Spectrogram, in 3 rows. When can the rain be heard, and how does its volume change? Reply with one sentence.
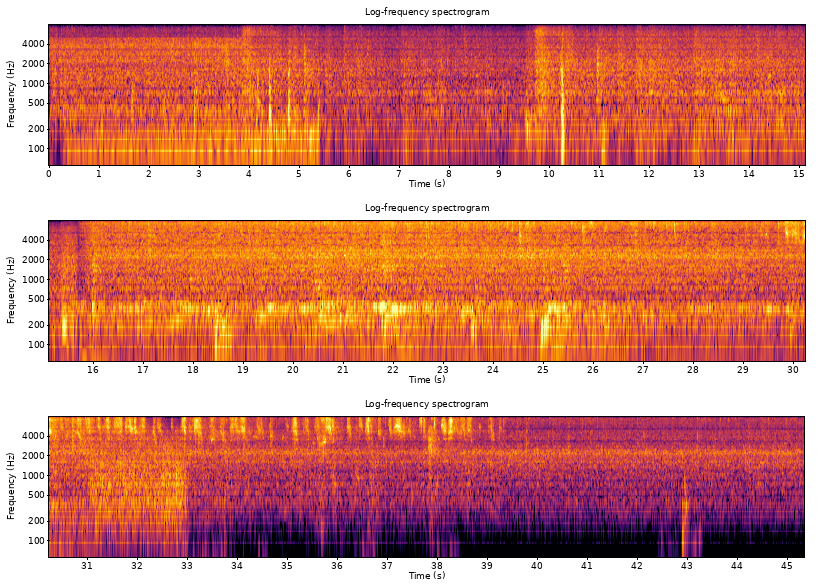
You can hear the rain from 0.0 to 45.3 s, getting louder then quieter.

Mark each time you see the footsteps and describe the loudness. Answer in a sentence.
The footsteps can be heard from 0.2 to 5.4 s, getting louder.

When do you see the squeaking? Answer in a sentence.
You can hear the squeaking from 42.4 to 43.3 s.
